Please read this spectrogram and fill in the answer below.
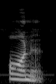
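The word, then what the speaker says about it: honour: honest, आवर, ऑनर, इन सभी में H silent है, लेकिन कहीं कहीं पर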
